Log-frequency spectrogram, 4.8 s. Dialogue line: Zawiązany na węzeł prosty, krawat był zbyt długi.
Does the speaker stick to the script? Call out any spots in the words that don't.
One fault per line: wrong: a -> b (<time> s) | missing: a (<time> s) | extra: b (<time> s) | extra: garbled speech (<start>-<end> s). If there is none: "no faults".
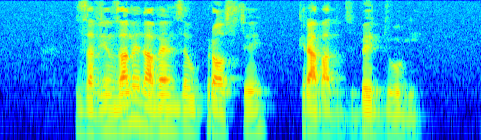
missing: był (3.4 s)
